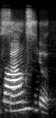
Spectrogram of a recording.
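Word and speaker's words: 시옷: Eso, Siot. Sankyo. Muy bien. La Siot va a ser una S, nada más que una S. Pero una S con mayor énfasis.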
